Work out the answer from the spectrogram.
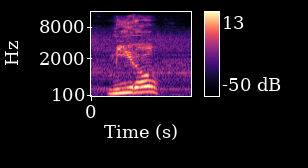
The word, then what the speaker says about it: Miro: So the M is actually from his first name, Miro, and his last name is Sipala.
